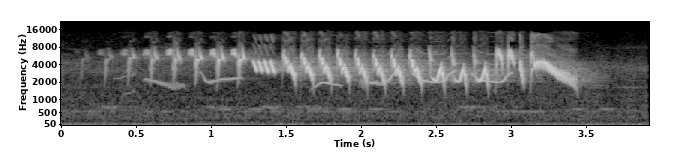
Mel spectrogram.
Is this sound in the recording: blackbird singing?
yes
